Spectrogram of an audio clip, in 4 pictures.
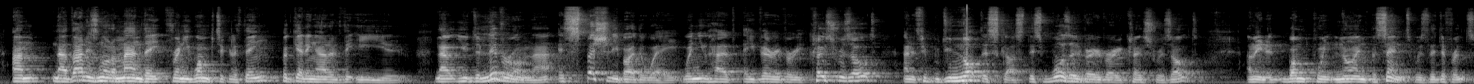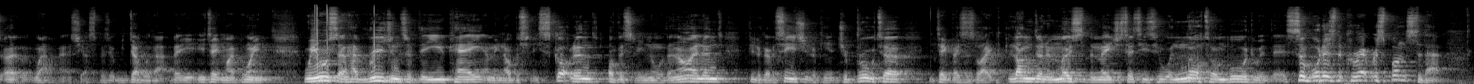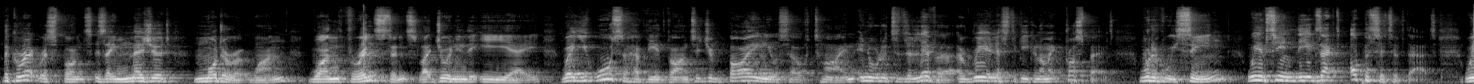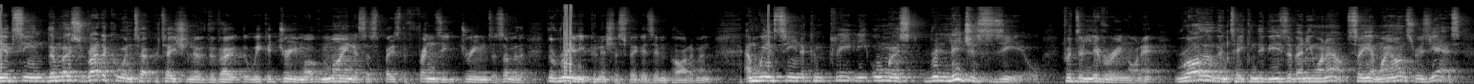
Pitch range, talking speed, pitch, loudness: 110-150 Hz, 225 wpm, 125 Hz, -17 LUFS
